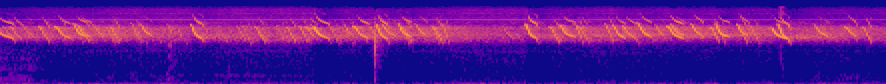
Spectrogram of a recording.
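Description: Bat echolocation calls played back slowed to about a tenth of their original speed: a rapid series of short chirps, each sweeping downward in pitch, coming in uneven runs.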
